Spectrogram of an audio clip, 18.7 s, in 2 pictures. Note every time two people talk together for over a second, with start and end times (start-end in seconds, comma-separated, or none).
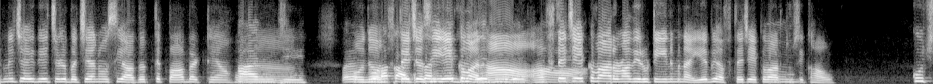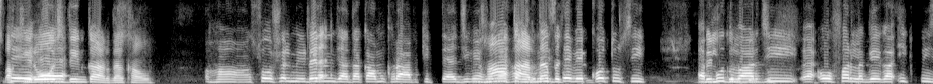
3.5-5.2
